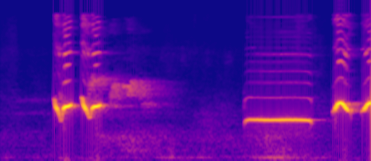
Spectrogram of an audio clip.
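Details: Old wild-caught laughingthrush singing wild-style phrases, switching voice to stimulate other birds and train young birds: two loud arched whistles, a fading buzzy trill, a pause, then a steady flat whistle and further arched notes.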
